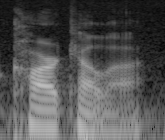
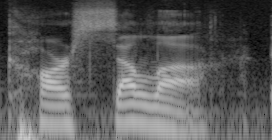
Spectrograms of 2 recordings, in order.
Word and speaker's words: Caracalla: So I found a Roman emperor called Caracalla, and I'm like, all right, I'll take out a syllable, Caracalla. That's cool. And then people kept pronouncing it Carcella, including myself. I apologize. – Yeah, frick you. It's not Carcella.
